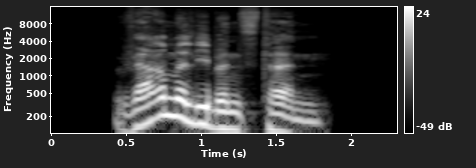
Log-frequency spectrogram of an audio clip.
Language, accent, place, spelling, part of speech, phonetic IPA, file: German, Germany, Berlin, wärmeliebendsten, adjective, [ˈvɛʁməˌliːbn̩t͡stən], De-wärmeliebendsten.ogg
- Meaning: 1. superlative degree of wärmeliebend 2. inflection of wärmeliebend: strong genitive masculine/neuter singular superlative degree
